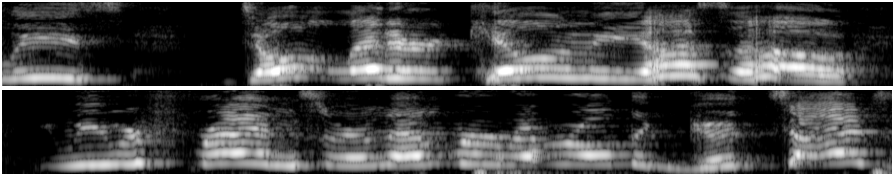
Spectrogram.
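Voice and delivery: very high, screamed, begging voice. Speaker retells how a player begged a former friend to spare him: imitating a screaming plea. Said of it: "He is like screaming".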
